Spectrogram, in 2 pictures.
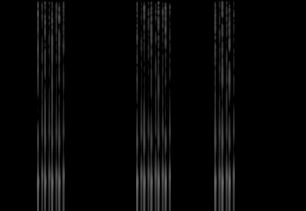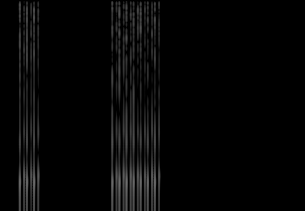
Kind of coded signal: pulse dialling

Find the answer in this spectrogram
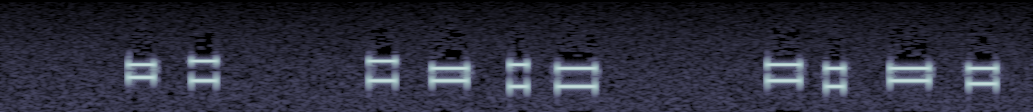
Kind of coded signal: DTMF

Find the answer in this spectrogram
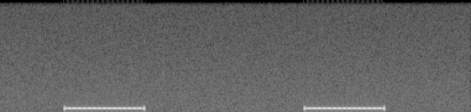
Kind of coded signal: telephone call progress tone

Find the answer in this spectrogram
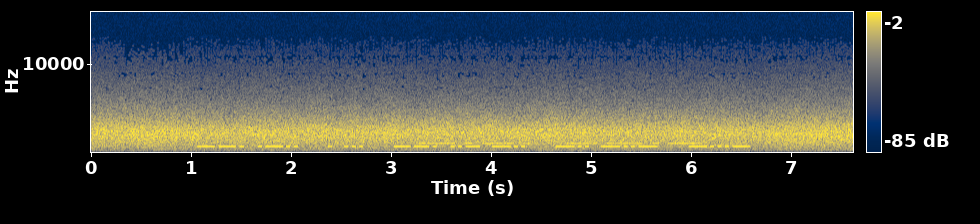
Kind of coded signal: Morse code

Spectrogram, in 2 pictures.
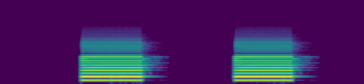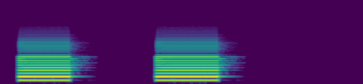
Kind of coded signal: ship horn signal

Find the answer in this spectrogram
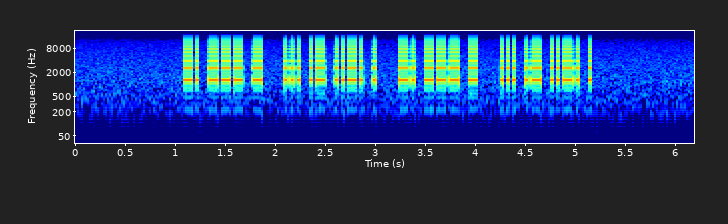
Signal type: Morse code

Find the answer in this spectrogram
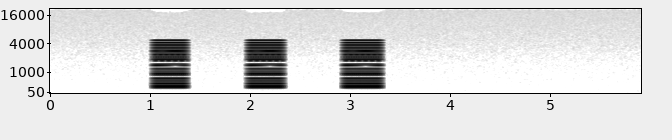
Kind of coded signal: train horn signal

